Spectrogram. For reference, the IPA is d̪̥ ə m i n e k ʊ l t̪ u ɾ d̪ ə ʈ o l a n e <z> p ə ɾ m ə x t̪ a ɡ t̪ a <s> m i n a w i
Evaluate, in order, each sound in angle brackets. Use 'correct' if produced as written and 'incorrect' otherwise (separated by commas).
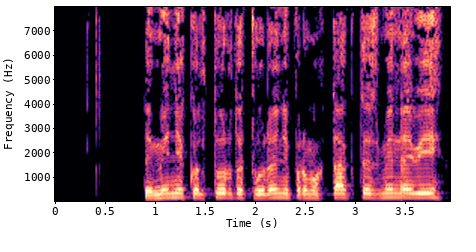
incorrect, incorrect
